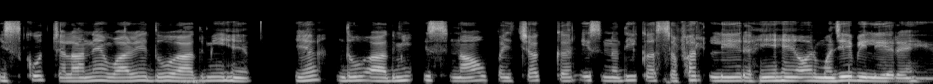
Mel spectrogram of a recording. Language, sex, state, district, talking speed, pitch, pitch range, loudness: Hindi, male, Bihar, Lakhisarai, 175 wpm, 170 Hz, 160-180 Hz, -19 LUFS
